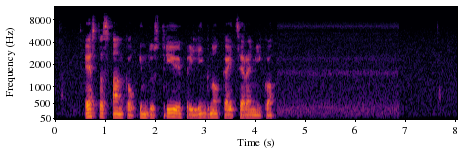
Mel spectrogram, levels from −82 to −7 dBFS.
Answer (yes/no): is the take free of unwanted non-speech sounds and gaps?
yes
